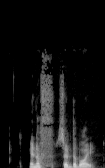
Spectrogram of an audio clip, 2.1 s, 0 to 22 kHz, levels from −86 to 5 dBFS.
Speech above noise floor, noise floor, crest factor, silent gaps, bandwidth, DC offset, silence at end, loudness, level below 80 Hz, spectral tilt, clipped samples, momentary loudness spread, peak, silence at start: 39 dB; -57 dBFS; 18 dB; none; 15.5 kHz; under 0.1%; 0.25 s; -20 LUFS; -60 dBFS; -5.5 dB/octave; under 0.1%; 9 LU; -2 dBFS; 0.6 s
